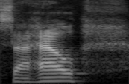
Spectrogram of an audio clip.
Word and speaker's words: Sahel: It is actually just how I was pronouncing it, which is Sahel.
